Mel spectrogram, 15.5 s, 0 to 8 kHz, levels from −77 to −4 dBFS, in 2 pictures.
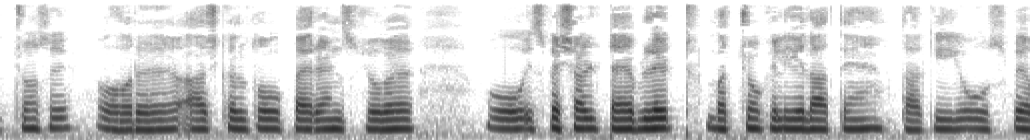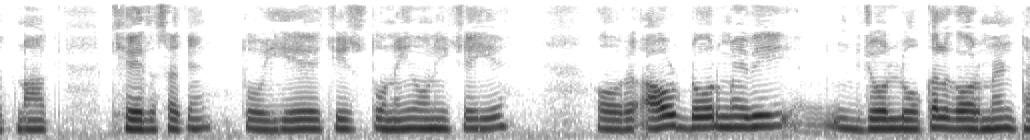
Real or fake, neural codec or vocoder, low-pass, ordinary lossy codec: fake; vocoder, 22.05 kHz, 80 mel bands, WaveNeXt; 7.2 kHz; MP3, 32 kbps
